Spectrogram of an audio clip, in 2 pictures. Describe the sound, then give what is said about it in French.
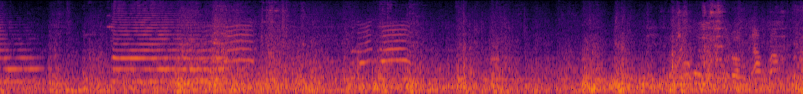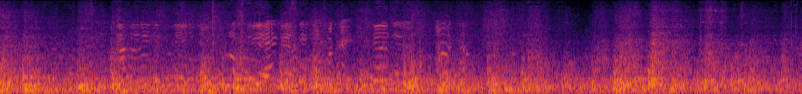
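A train passing on a railway at Thiaroye, with a dense, continuous rumble and rattle of wagons throughout and a horn-like tone early on, under voices. “Nous sommes à Tiaroy, une voie ferrée, un train qui passe”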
